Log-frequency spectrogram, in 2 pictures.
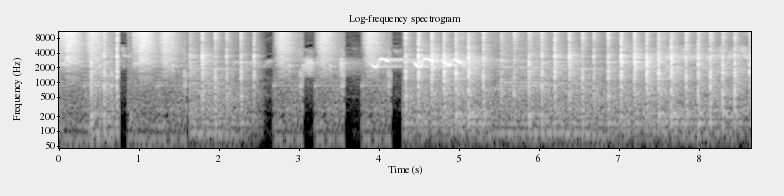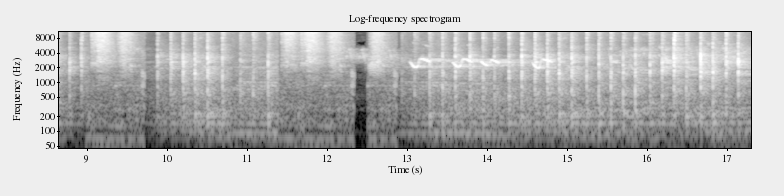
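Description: Small metal hand trowel scraping and digging through fine sand, a gritty rasp with several louder scrapes. Short runs of bird chirps come in twice.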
